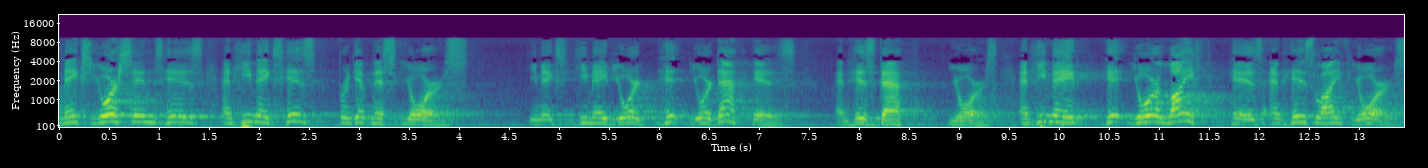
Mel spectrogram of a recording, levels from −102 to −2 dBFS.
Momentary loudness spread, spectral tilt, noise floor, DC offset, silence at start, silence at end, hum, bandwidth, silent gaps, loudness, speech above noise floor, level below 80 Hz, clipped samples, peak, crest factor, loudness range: 16 LU; -5 dB/octave; -51 dBFS; under 0.1%; 0 s; 0 s; none; 9.6 kHz; none; -24 LUFS; 27 dB; -42 dBFS; under 0.1%; -2 dBFS; 22 dB; 5 LU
